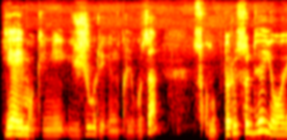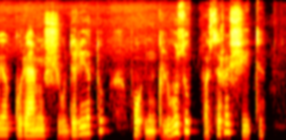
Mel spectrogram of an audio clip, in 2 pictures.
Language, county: Lithuanian, Šiauliai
